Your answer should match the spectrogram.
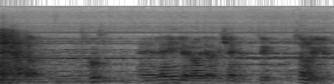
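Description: A film soundtrack playing back over loudspeakers: music with voices.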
